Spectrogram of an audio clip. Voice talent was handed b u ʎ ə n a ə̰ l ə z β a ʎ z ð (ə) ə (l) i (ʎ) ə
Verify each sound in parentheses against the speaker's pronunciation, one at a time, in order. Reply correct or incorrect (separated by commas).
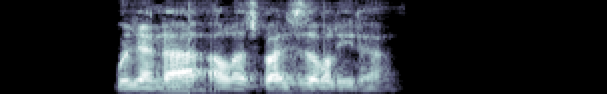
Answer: correct, correct, incorrect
